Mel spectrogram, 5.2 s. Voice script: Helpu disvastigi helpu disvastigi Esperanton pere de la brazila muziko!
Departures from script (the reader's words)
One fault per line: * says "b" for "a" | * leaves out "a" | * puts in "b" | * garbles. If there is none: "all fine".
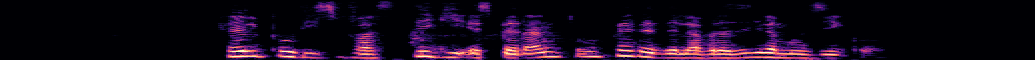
* leaves out "helpu disvastigi"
